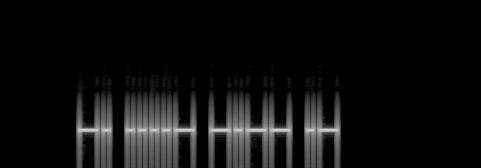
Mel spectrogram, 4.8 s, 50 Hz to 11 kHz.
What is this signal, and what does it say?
Morse code, heard as a keyed tone, about 20 wpm, 700 Hz. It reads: N4YA
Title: Call Signs Repeated 3x - 20wpm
